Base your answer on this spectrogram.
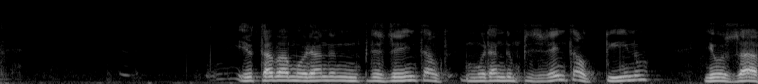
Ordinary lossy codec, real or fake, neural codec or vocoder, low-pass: none; real; none; 7.2 kHz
